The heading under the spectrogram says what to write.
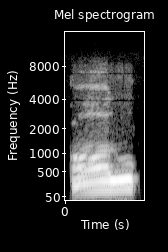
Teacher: ko fathah ada alif, berarti kan 2 harokat bacanya, itu namanya mat asli atau mat tobi'i, itu dibaca 2 harokat, tidak kurang tidak lebih, hanya baca 2 harokat.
